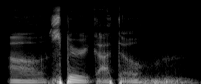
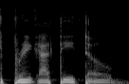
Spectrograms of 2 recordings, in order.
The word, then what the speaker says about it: Sprigatito: And I always said Spirit Gato. Don't kill me. I legit said Spirit Gato for like 2 years until I realized it was Sprigatito, which is like super Spanish. Sprigatito.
